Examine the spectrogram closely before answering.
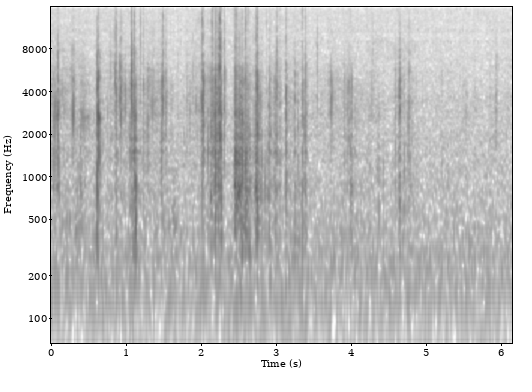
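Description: Trading-card pack wrapper crinkling as it is torn open by hand and pulled off the cards. A run of short crackles, the loudest about two and a half seconds in, thinning out near the end.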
